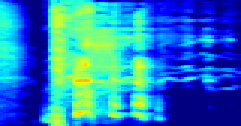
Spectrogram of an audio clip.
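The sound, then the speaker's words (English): A voice imitates a cat hacking up a hairball: a quick run of four or five gagging, retching hacks, loud, trailing off into a faint squeaky wheeze. “Why'd you cough up a blue hairball on me, oh ma'am?”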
